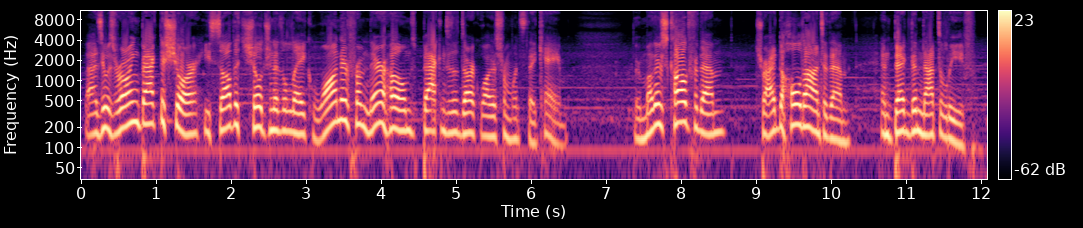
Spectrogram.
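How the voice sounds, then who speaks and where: A chatty man streaming a game, who stops to read in-game texts aloud. His voice sits a little high. Faint music plays behind him. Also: lively intonation, moderate pace. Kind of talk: casual gameplay commentary and reading aloud.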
